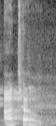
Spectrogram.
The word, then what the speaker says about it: Otto: And that's how the locals say it. They say Otto, yeah.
